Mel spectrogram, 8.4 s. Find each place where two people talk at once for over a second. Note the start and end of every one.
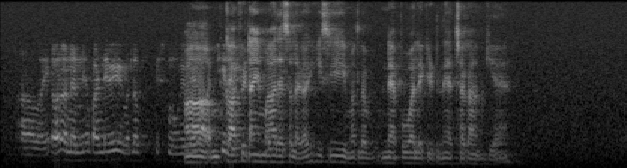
2.5-3.8

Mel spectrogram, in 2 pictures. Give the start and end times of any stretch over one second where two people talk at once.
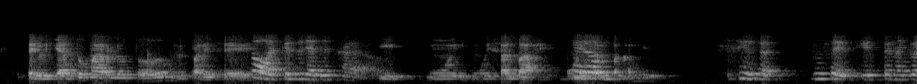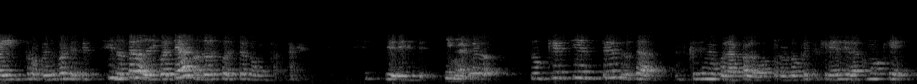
none

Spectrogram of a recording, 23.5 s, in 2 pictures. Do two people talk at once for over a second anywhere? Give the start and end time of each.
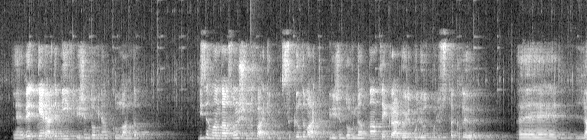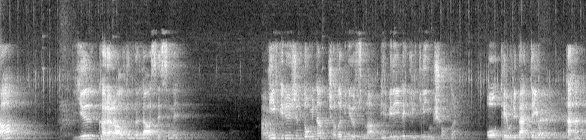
none

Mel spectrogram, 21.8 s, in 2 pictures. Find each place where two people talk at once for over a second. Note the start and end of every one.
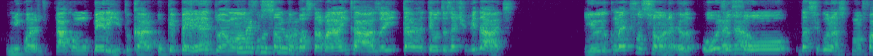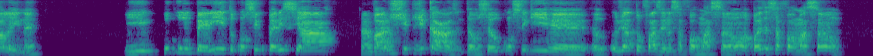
2.3-3.8

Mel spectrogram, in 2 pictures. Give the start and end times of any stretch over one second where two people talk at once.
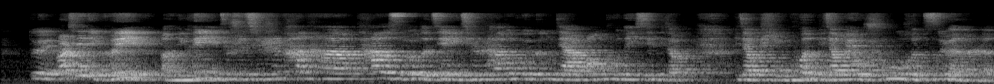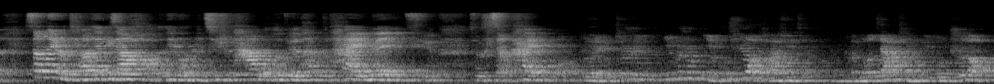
none

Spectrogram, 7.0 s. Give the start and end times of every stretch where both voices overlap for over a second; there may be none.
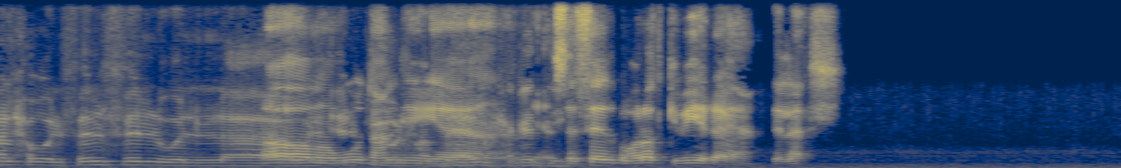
1.8-3.6

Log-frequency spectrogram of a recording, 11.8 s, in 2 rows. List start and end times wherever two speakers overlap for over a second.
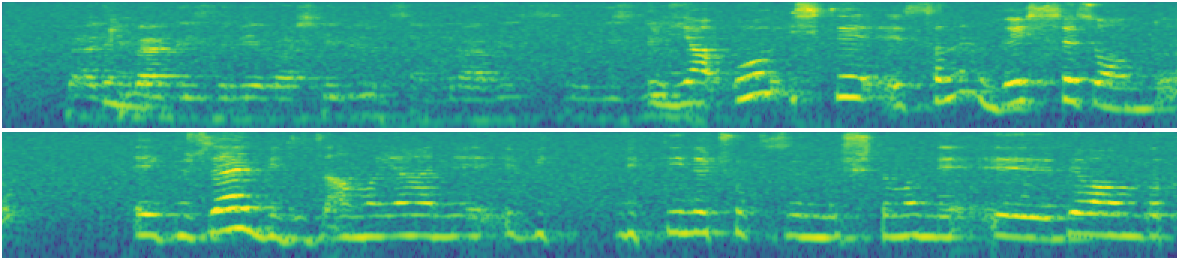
none

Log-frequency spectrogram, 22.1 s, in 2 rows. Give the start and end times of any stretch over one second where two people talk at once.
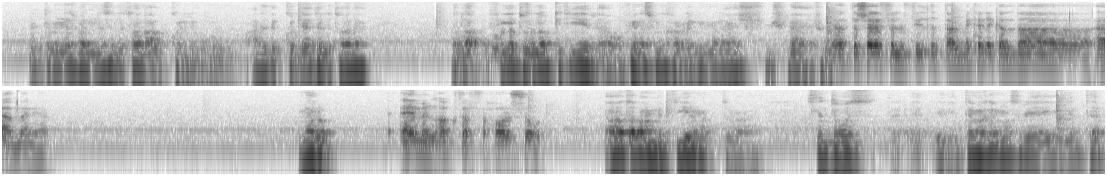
none

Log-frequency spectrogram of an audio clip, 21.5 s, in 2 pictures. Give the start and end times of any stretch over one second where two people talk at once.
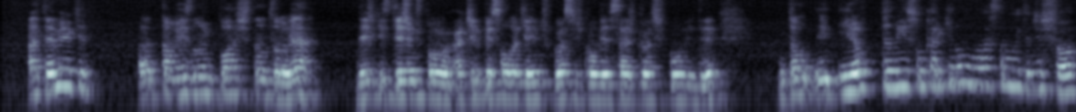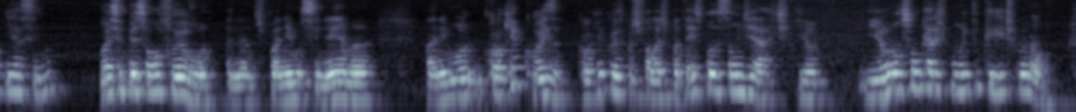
none

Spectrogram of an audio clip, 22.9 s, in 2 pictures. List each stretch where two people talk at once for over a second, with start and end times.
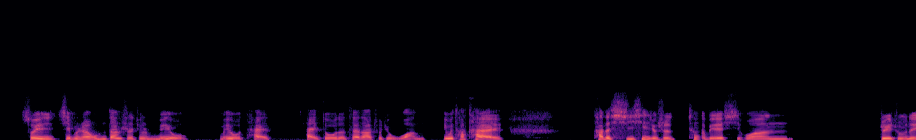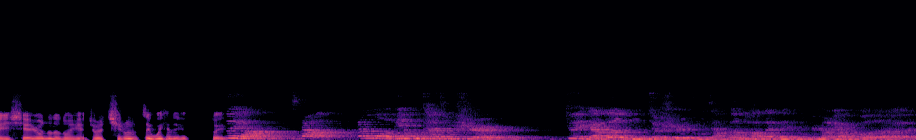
none

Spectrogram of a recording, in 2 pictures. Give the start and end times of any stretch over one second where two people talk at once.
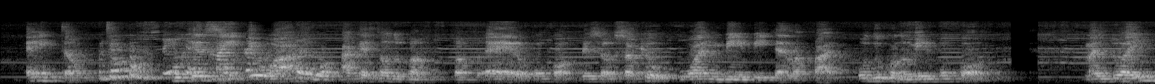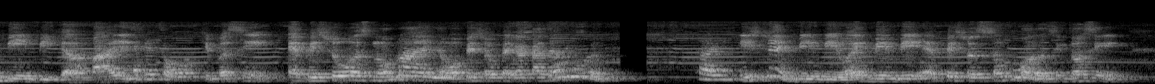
1.7-3.1

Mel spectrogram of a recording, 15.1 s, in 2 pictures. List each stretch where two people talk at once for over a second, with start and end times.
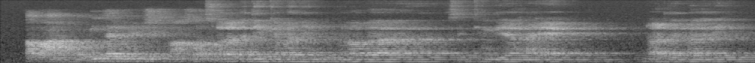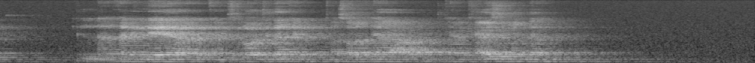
none

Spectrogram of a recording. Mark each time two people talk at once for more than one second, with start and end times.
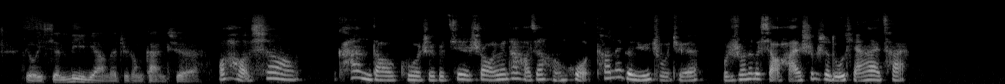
none

